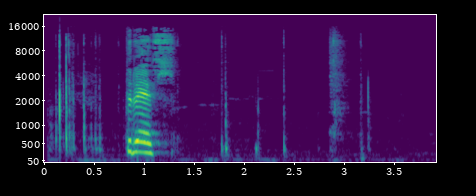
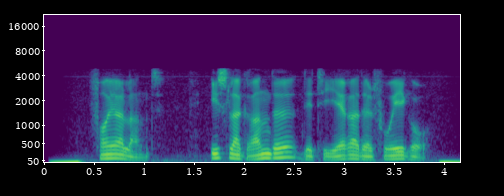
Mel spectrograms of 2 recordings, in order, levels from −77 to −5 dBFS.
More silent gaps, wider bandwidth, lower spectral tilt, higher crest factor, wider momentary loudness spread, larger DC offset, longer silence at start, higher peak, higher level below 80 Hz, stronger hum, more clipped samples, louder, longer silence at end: neither; first, 16.5 kHz vs 5.2 kHz; second, -1 dB/octave vs -11 dB/octave; first, 24 dB vs 18 dB; first, 29 LU vs 12 LU; neither; about the same, 0.15 s vs 0.05 s; first, 0 dBFS vs -4 dBFS; second, -62 dBFS vs -44 dBFS; neither; neither; first, -18 LUFS vs -23 LUFS; first, 0.95 s vs 0 s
